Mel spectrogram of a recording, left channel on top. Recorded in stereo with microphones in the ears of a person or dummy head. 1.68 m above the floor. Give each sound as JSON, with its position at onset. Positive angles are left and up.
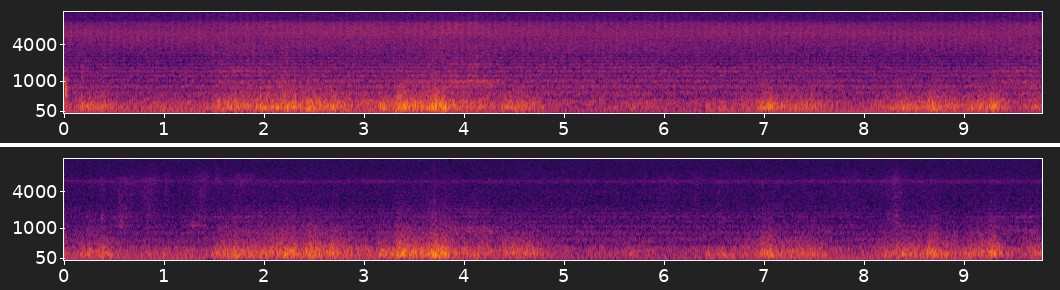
{"t": 0.0, "sound": "a fan", "side_deg": 85}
